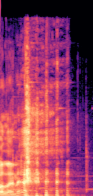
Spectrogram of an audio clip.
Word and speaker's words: Alanna: Alanna rhymes with banana if you have an American accent. If you don't, it doesn't.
